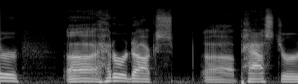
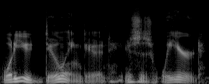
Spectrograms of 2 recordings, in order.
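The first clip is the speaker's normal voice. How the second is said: mock aside; 4 semitones lower, 10 dB quieter than usual. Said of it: "They're like".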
